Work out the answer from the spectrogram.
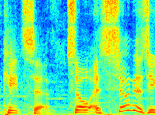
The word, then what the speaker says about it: Cait Sith: 20 years has presented it's like dude it's Kate Sith you're just trying to pronounce it like the Japanese way to the point where I learned though the Japanese way technically tries to keep the same like phonetic language like the way you you pronounce the name a bit more correct and the English version seemingly just tossed that out and they're like oh okay Sith right it's just Kate Sith so as soon as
